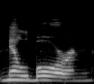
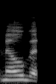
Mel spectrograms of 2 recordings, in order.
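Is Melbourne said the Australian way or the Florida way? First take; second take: Florida; Australian. First: The name is said the Florida way. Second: The name is said the Australian way. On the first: This is the name of the Florida town. "You pronounce it Melbourne" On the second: This is the name of the Australian city. "you don't pronounce it Melbourne in Florida"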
